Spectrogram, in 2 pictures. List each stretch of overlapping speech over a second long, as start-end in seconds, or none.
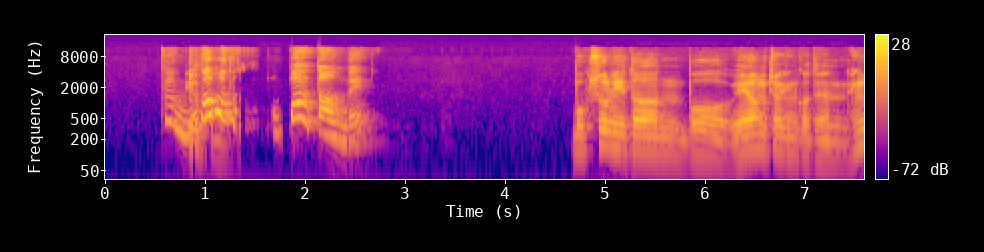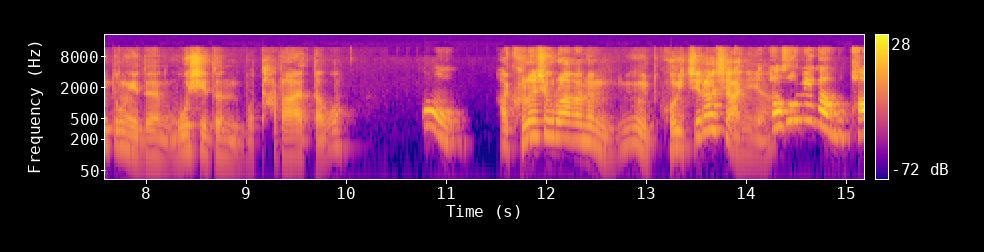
none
